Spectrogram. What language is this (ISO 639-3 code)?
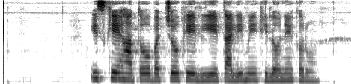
urd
